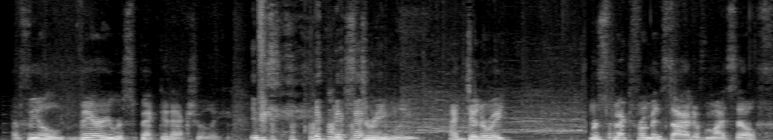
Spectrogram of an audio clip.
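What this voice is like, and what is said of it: Disguised put-on voice. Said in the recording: “now you're doing a voice”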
